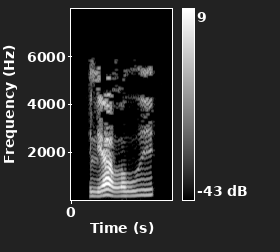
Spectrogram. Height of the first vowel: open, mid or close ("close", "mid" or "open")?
open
